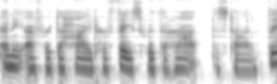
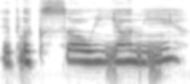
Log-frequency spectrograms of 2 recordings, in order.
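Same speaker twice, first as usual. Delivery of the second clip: dazzled by cake; 8 semitones higher, much slower than usual. Acted. Dazed girl admiring the cake.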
